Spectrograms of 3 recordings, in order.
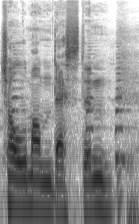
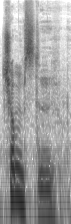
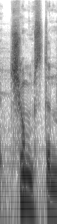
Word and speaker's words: Cholmondeston: to the to the marina, everybody calls it Cholondest and we would tell people, yes, it's Choland Destin because it's easy and that's the way it's spelled, but actually it's pronounced Chumsten. So, Chumsten lock.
